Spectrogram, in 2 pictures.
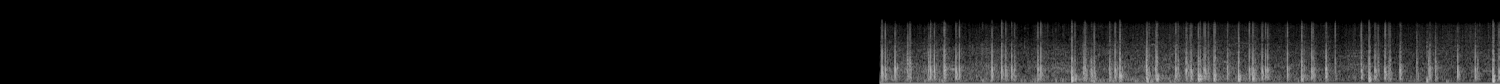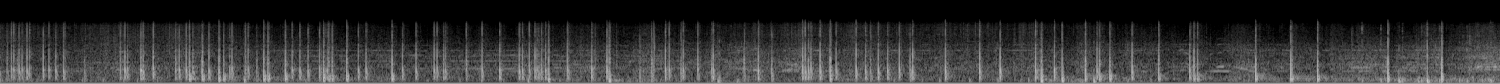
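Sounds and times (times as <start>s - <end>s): fireworks bangs and crackles: 8.8s - 30.0s.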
